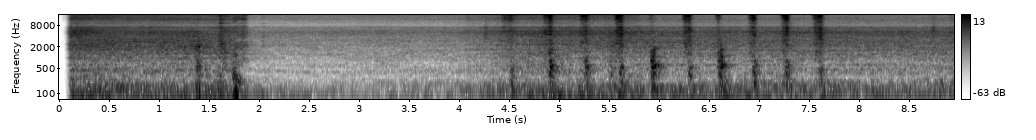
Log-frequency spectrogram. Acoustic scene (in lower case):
kitchen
